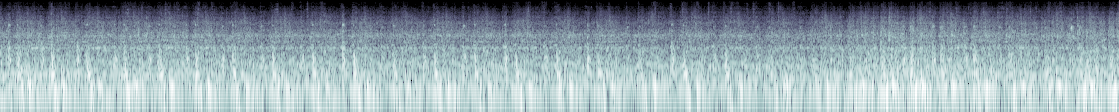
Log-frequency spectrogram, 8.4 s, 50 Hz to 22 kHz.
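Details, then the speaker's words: 1978 Chevy Bruin truck with 8V71 Detroit diesel, long unused, starting fluid used: labored uneven cranking about 200 per minute with ragged firing that won't settle; won't keep running, owner suspects starter and low batteries. "okay well first attempt was somewhat unsuccessful does want to run but uh I'm going to have to try to keep that starter tightened up"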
